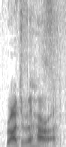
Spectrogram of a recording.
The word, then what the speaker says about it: Rajavihara: Just Relics of Rajavihara.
